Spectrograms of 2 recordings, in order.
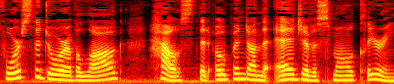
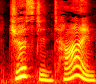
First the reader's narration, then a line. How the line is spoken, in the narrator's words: Trixie panted, exhausted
